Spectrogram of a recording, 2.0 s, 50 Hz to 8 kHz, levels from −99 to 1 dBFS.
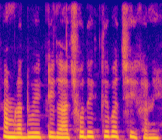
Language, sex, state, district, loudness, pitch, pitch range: Bengali, female, West Bengal, Cooch Behar, -13 LUFS, 245 Hz, 225-265 Hz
